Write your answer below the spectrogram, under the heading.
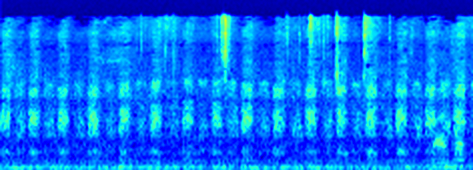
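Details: Rottweiler panting at a breeding kennel in Vietnam, where champion Loki was mated with a female from Hưng Yên; quick, slightly uneven huffing breaths repeated through the clip, soft background noise.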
